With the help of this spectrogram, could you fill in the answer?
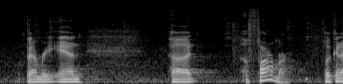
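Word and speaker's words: Gbemre: Nigeria the B case it's spelled GB M re I've written about it but it's bemory and uh a farmer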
